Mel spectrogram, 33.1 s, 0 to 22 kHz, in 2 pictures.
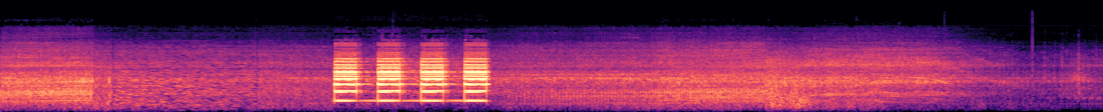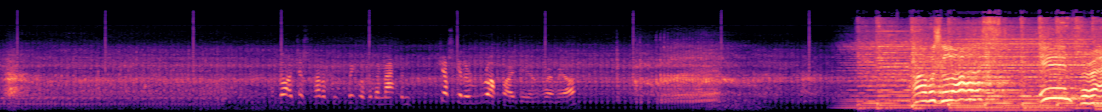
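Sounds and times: motorcycle engine hum: 0.0s - 29.1s
motorcycle horn beeping: 5.0s - 7.4s
wind noise: 11.5s - 12.9s.

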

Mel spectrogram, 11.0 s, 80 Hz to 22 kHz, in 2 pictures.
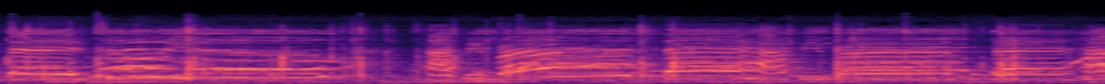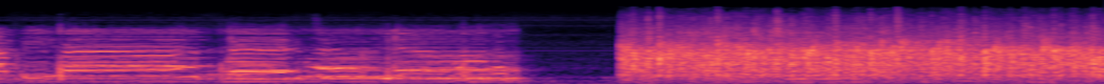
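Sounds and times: children singing together: 0.0s - 1.8s, 2.4s - 8.2s
audience applause: 8.6s - 11.0s.

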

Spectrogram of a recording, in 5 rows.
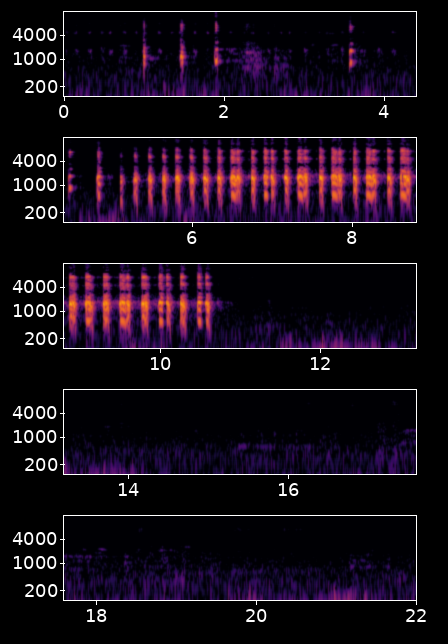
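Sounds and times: partridge clucking call: 0.0s - 10.7s.

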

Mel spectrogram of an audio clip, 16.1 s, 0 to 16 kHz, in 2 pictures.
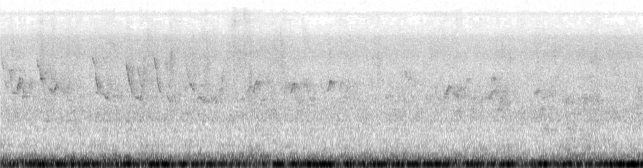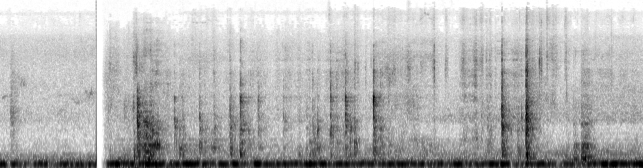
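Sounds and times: steady low hum: 0.0s - 16.0s
plastic cap clicking and rubbing: 9.8s - 15.5s.

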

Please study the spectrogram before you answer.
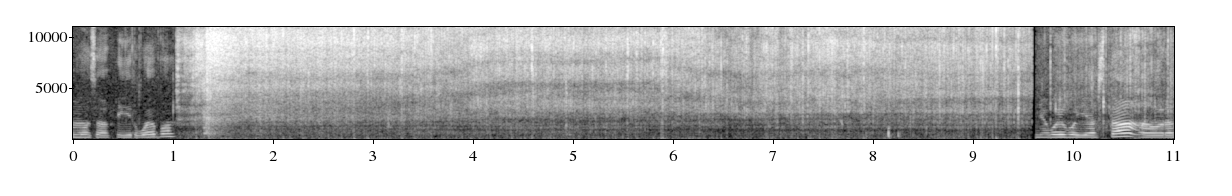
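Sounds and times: egg sizzling in oil: 1.0s - 11.0s.

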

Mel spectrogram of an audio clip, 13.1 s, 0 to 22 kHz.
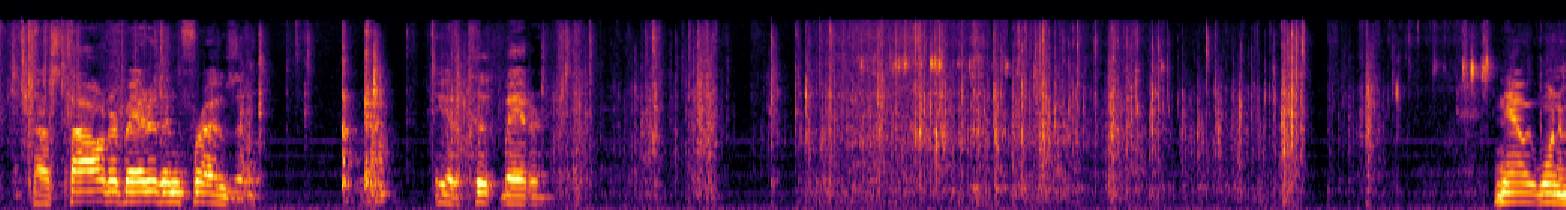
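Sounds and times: plastic bag crinkling: 0.0s - 1.7s, 3.5s - 13.0s
potato shreds crackling rustle: 3.6s - 13.0s.

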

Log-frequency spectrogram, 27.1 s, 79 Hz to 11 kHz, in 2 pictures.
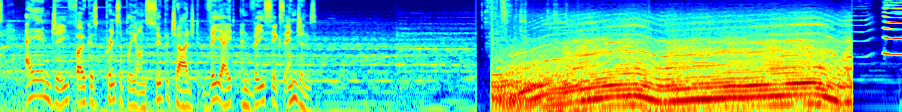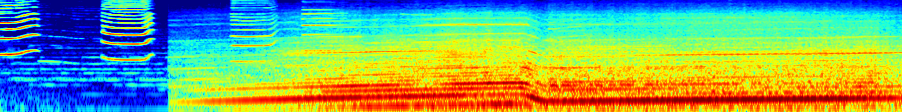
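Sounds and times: car engine accelerating: 7.4s - 12.8s, 16.1s - 27.0s
lemur wailing call: 12.9s - 14.2s, 15.0s - 16.0s, 17.0s - 18.7s.

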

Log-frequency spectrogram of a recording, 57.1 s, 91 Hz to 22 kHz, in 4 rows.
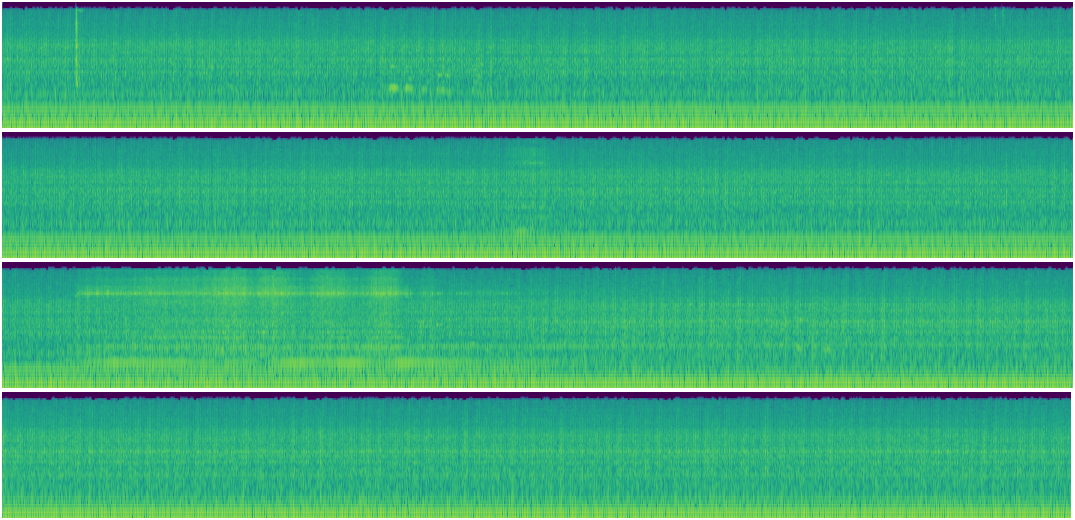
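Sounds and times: machine engine idling: 0.0s - 57.0s
higher whine: 20.0s - 23.4s, 29.0s - 39.9s.

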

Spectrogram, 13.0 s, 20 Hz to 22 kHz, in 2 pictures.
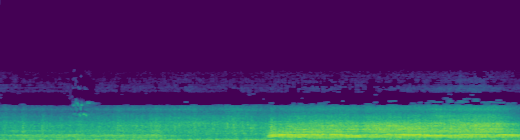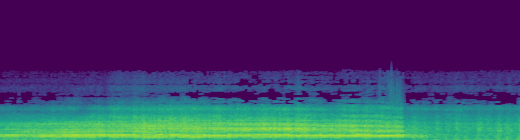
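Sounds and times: low rumble of approaching train: 0.0s - 13.0s
steam locomotive whistle chord: 3.3s - 11.9s.

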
